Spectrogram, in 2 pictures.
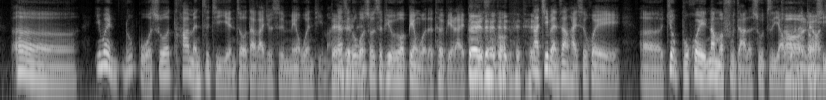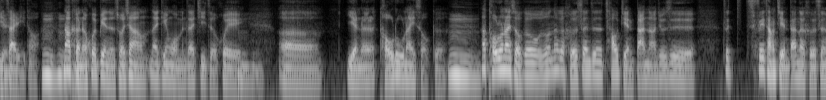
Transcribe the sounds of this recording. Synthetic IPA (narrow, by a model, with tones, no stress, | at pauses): ə˨ | i˥nwe˥˩ɪɻu˧˥kwɔ˨˩ʂwɔ˥t̪ʰa˥mə˨nt͡sɹ̩˥˩t͡ɕi˨˥jɛ˨˩nt͡so˥˧ʊt̪a˥˧ka˥˧ɪt͡ɕjo˥˧ʊʂɻ̩˥˩me˧˥ɪjo˨˩wə˥˩nt̪ʰḭ˧˥ma̰˨t̪a˥˧n̬̩˥˩ɻu˦˥kwɔ˨˩ʂwɔ˥ʂɻ̩˥˩pʰi˧˥˩ɻu˧˥ʂwɔ˥pjɛ˥˩nwɔ˨˩d̪ə˦t̪ʰɤ˥˩pjɛ˧˥la̰˧ɪpə˧˥xo˥˧na˥˩t͡ɕi˦˥pə˨˩nʂɑ˥˩ŋxa˧˥ɪʂɻ̩˥˧xwe˥˩ɪ | ə˧t͡ɕjo˥˩ʊpu˧˥xwe˥˧ɪna˥˩mə˩fu˥˩t͡sa˧˥d̪ə˨ʂu˥˧t͡sɹ̩˥˧ja˥ʊə˨˩ndə˧t̪ʊ˧˥ŋ˥ɕi˧˦t͡sa˥˩ɪlḭ˨˩t̪ʰo̰˨˦ʊna˥˩kʰɤ˨˩nə˧˥ŋxwe˥˧p̬jɛ˥˩nʰə˧˥nʂwɔ˥ɕjɑ˥˧ŋna˥˧i˥˩t̪ʰjɛ˥nwɔ˨˩mə˨˦nt͡sa˥˧ɪt͡ɕi˥˩ʈ͡ʂɤ˨˩xwe˥˩ɪ | ə˩ | jɛ˨˩nlə˦t̪ʰo˧˥ʊlu˥˧na˥˧i˥˩ʂo˨˩ʊkɤ˧˥na˥˩t̪ʰo˧˥lu˥˧na˥˧i˥˩ʂo˨˩ʊkɤ˥wɔ˨˩ʂwɔ˥na˥˩ɡə˩xɤ˧˥ʂə˥ŋʈ͡ʂə˥nd̪ə˨ʈ͡ʂʰɑ˥ʊt͡ɕjɛ˨˩nt̪a˦nɐ˨t͡ɕjo˥˧ʊʂ̬ɻ̩˥˩ | ʈ͡ʂɤ˥˩fe˥ɪʈ͡ʂʰɑ˧˥ŋt͡ɕjɛ˨˩nt̪a˦nd̪ə˨xɤ˧˥ʂə˥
